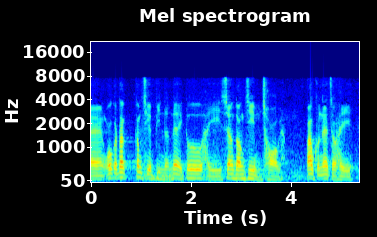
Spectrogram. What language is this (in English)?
Cantonese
